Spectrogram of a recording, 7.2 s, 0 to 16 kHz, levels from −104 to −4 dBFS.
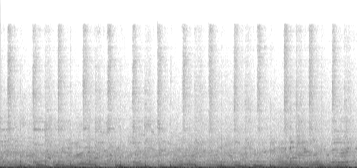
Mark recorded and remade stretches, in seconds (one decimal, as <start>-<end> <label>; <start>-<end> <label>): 0.0-0.9 recorded; 0.9-1.9 remade; 1.9-4.0 recorded; 4.0-4.9 remade; 4.9-5.6 recorded; 5.6-6.5 remade; 6.5-7.2 recorded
